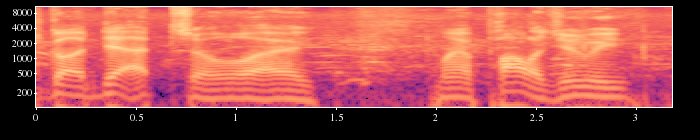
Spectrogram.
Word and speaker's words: Gaudet: i may have um inadvertently called dylan gaudet god day it is gaudette so i my apology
